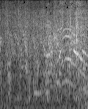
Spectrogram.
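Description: Chickens clucking in a village coop, a busy mix of soft, overlapping clucks and calls that carries on steadily throughout, with no talk over it.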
